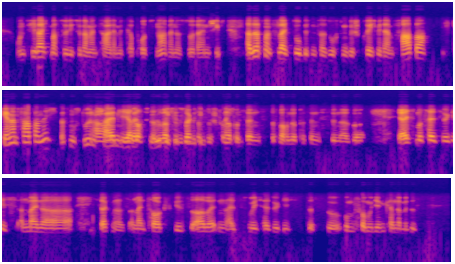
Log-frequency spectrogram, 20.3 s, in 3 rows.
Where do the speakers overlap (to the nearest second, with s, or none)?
8 s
